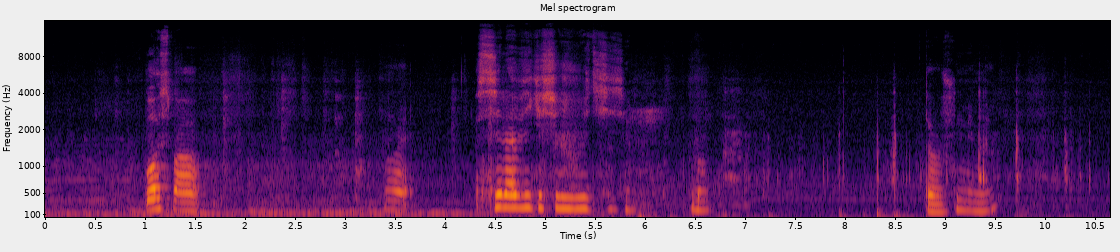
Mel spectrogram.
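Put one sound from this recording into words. A man speaks close by, in short bursts.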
